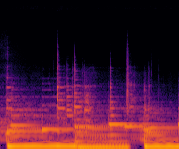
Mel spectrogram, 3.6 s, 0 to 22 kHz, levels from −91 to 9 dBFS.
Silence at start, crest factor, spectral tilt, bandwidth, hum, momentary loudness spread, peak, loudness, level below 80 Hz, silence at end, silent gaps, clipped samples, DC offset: 0 s; 10 dB; -10 dB/octave; 4.1 kHz; none; 4 LU; -6 dBFS; -21 LUFS; -18 dBFS; 0 s; none; under 0.1%; under 0.1%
